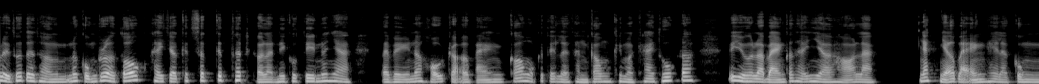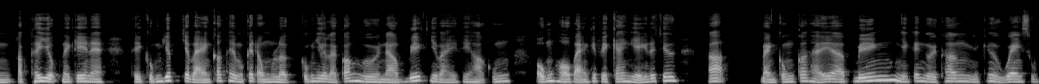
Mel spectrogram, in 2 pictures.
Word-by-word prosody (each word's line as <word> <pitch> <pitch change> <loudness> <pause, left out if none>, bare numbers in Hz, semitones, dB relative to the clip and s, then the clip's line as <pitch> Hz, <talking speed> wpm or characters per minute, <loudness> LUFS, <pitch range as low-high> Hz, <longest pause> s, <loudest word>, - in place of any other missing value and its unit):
liều 150 -7 +5
thuốc 180 +1 +3
tinh 155 -2 +4
thần 120 -4 0
nó 160 - +3
cũng 135 -3 +1
rất 180 +3 +4
là 145 - +4
tốt 190 +4 +4
thay 145 -3 +2
cho 135 - +3
cái 160 +4 -5
chất 175 -1 +1
kích 190 -2 +1
thích 195 0 +2
gọi 115 0 +2
là 115 - +1
nicotine 140 +4 0
đó - - +4
nha, 135 -6 +1 0.3
tại 115 - 0
vì 115 0 +1
nó 140 +3 +1
hỗ 120 +2 +1
trợ 110 0 0
bạn 105 +3 -2
có 145 +2 0
một 150 -4 0
cái - - -9
tỉ 125 - -2
lệ 115 -3 -1
thành 110 -3 -1
công 125 +2 -1
khi 135 +2 -4
mà 110 -2 0
cai 130 +4 -3
thuốc 170 +1 +2
đó. 185 0 +3 0.4
Ví 185 - +3
dụ 155 - +5
như 140 - +3
là 130 -2 +4
bạn 110 0 +4
có 150 - -2
thể 135 -3 0
nhờ 125 -5 +1
họ 110 -2 -1
là 110 -2 0 0.5
nhắc 165 0 +2
nhở 130 - +4
bạn, 115 -1 +2
hay 130 0 -1
là 110 - -2
cùng 110 -3 -2
tập 110 -2 -3
thể 140 - +3
dục 145 -4 +3
này 120 - 0
kia 140 0 +4
nè, 115 -3 0 0.3
thì 120 - 0
cũng 140 +7 -2
giúp 180 0 +5
cho 150 - +2
bạn 110 +1 +2
có 150 - -1
thêm 155 -2 0
một - - -2
cái 155 - +1
động 115 +2 0
lực, 115 -1 -1
cũng 140 - -3
như 140 -2 +1
là 110 -2 -1
có 140 +7 0
người 125 -7 +1
nào 110 -1 0
biết 160 - +1
như 135 -3 -1
vậy 105 0 -3
thì 120 - -5
họ 105 -2 -3
cũng 130 +7 -4 0.2
ủng 155 - +2
hộ 115 -6 +2
bạn 110 -1 +1
cái 150 - -3
việc 120 - -2
cai 130 +1 0
nghiện 115 -2 +1
đó 140 - +1
chứ. 175 0 +2 0.3
Đó, - - +3 0.4
bạn 110 0 -1
cũng 120 +3 -3
có 150 +2 -2
thể, 130 -1 0
ờ, 120 -3 +1
biến 185 +7 +3
những 125 -5 -2
cái 155 - -1
người 120 -6 -1
thân, 145 -1 -1
những 115 -1 -6
cái 150 -1 -2
người 110 - -2
quen 130 +2 +1
xung 125 -3 -9
130 Hz, 310 wpm, -23 LUFS, 115-150 Hz, 0.5 s, liều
